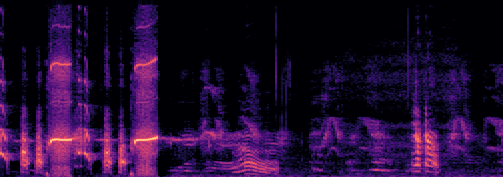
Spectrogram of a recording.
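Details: A kept Grey Francolin in Pakistan calling as the mating season begins gives loud, harsh, shrill notes in quick bursts with a ringing high whistle, then softer wavering notes. Faint voices sound in the background.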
